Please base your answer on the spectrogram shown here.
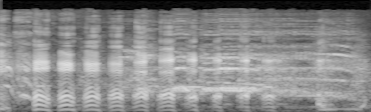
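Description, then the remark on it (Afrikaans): A rapid series of chicken clucks, about seven quick rhythmic calls, followed by a longer drawn-out cackle; no one speaks. “Hoender liefde.”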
